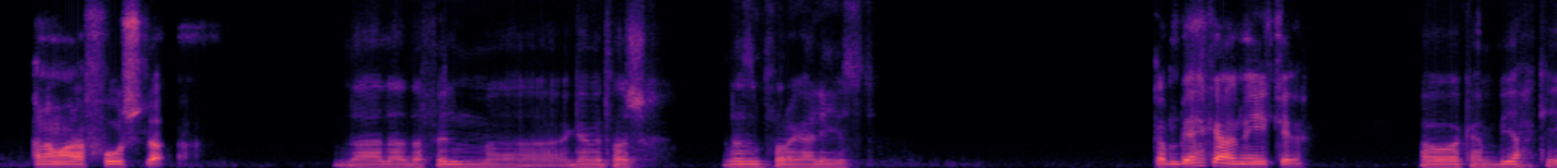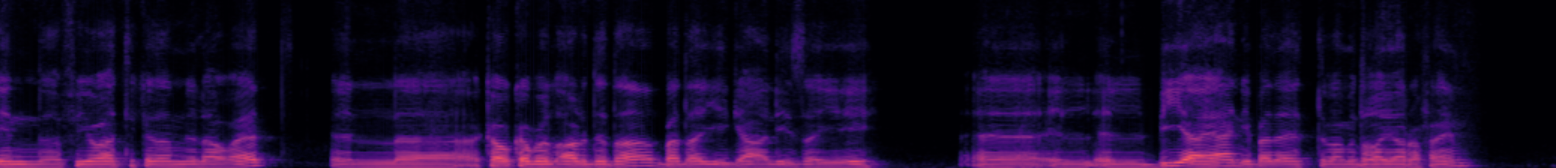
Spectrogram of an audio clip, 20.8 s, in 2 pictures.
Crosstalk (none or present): none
